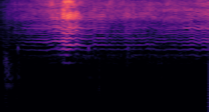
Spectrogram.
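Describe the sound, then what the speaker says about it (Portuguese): A mosquito buzzes close by with a thin, high, continuous whine that swells as it passes nearest and then holds steady, with a few faint low knocks underneath. "Tem um mosquito muito sem noção aqui"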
